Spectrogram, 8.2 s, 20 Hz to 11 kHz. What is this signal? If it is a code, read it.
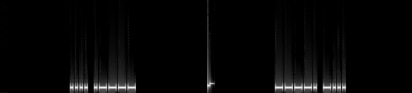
Morse code, heard as a keyed tone, about 25 wpm, 700 Hz. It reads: H 1 9 B
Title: Single-Letter Single-Number 25wpm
